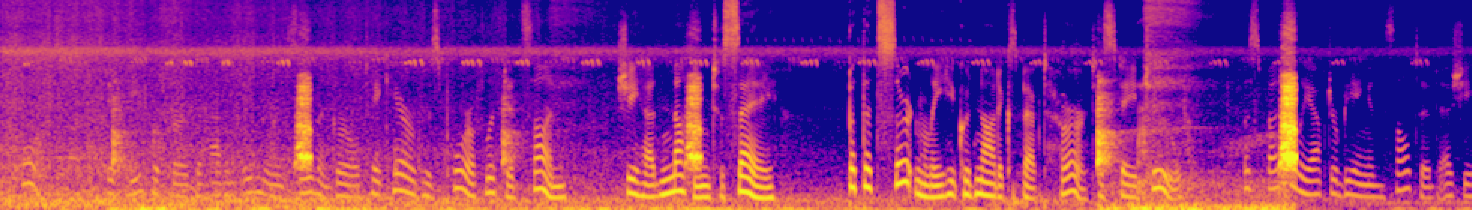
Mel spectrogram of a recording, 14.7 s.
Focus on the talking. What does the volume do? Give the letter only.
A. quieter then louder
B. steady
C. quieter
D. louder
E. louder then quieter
E.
